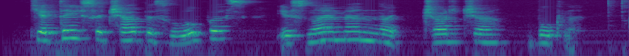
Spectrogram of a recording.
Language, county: Lithuanian, Klaipėda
